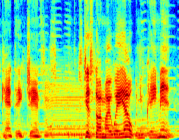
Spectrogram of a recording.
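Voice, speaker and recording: A man's voice: a little high, expressive, moderate pace, music in the background, lightly acted. A man playing a cynical, self-interested gangster henchman in a crime radio drama, smug, unruffled and sardonic. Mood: coolly unruffled.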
